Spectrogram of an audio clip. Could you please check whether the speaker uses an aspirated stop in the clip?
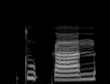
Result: no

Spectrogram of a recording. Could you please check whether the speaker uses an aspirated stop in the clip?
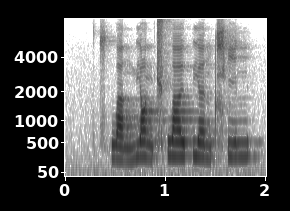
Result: yes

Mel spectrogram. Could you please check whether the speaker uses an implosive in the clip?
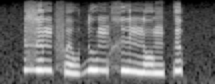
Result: yes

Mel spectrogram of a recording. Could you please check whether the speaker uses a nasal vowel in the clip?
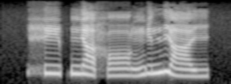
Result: no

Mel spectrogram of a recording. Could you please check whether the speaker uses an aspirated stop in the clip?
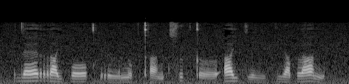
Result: yes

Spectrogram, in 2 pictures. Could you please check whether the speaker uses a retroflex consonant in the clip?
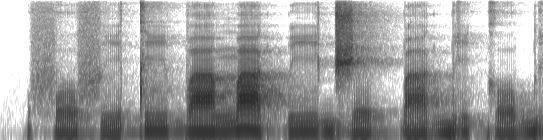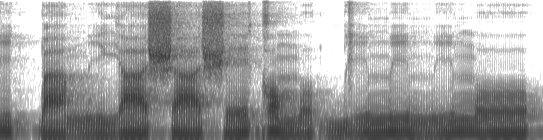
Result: no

